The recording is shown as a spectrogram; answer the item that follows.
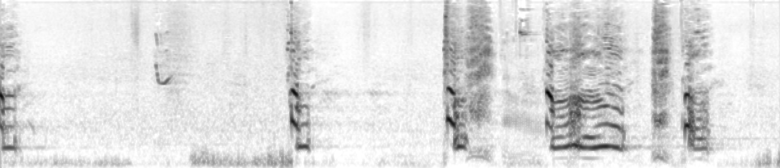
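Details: A one-year-old female Treeing Walker Coonhound barks at a caged raccoon. Scattered sharp barks and one longer wavering bawl near the end, with rustling and handling noise between calls.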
